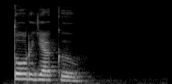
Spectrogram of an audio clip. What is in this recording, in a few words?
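"торъякыв", Komi, female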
